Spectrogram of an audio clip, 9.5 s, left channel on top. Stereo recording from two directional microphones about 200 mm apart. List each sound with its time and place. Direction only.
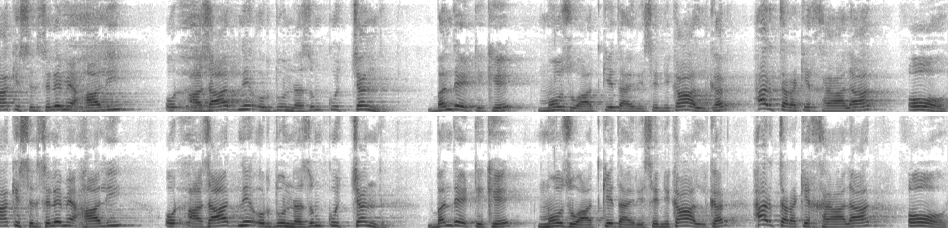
0.3 s a man's voice: 45° right (ahead or behind)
